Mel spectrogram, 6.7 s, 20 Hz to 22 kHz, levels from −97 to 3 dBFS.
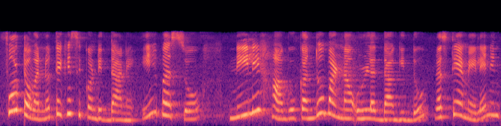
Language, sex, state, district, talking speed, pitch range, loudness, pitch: Kannada, male, Karnataka, Bellary, 90 wpm, 260-380 Hz, -17 LUFS, 290 Hz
